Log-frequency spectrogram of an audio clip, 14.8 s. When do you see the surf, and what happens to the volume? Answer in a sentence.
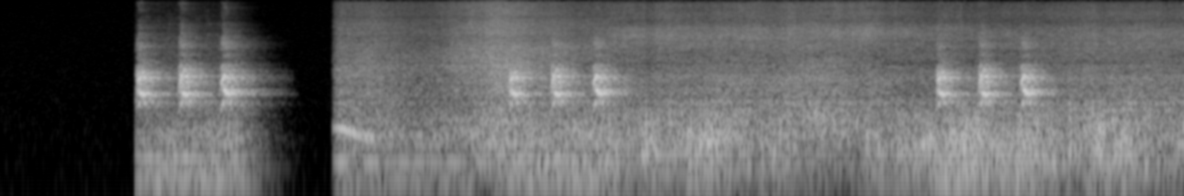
You can hear the surf from 4.2 to 14.7 s, at a steady volume.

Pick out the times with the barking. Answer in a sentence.
The barking can be heard from 1.6 to 3.0 s, from 6.3 to 7.7 s and from 11.7 to 12.9 s.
